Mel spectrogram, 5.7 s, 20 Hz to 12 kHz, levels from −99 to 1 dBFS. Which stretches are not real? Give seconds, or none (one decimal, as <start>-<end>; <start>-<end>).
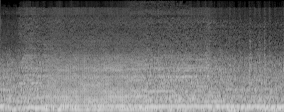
0.9-2.9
